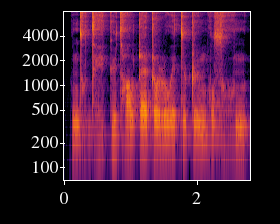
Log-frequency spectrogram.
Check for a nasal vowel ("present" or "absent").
absent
